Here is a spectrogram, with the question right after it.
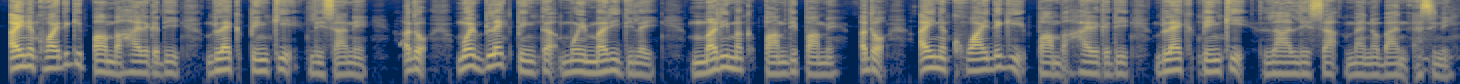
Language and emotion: Manipuri, neutral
